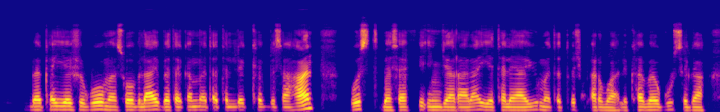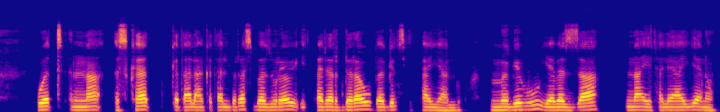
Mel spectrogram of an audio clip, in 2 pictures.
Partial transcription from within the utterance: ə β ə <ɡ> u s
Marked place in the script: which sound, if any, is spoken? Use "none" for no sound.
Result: ɡ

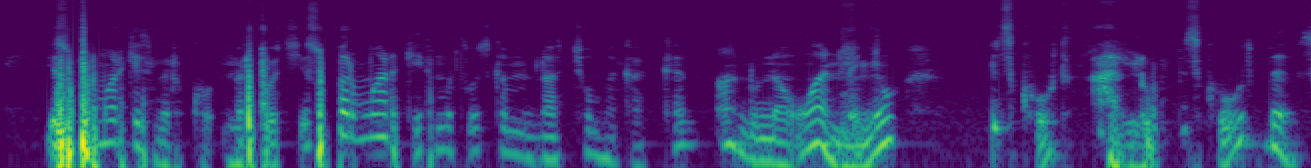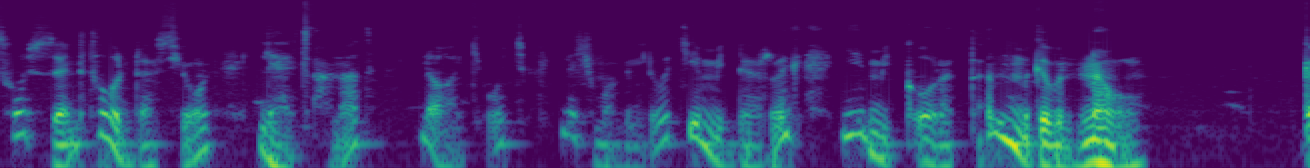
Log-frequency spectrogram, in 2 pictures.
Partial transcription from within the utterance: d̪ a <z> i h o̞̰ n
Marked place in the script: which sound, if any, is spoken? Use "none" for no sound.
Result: s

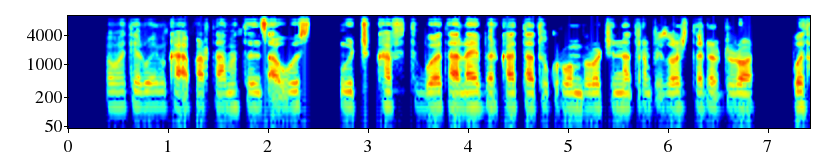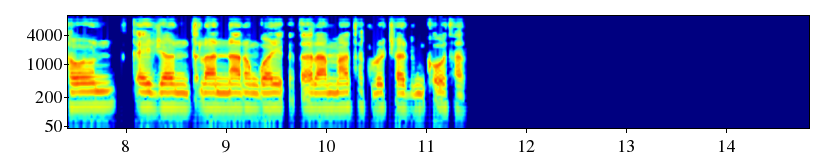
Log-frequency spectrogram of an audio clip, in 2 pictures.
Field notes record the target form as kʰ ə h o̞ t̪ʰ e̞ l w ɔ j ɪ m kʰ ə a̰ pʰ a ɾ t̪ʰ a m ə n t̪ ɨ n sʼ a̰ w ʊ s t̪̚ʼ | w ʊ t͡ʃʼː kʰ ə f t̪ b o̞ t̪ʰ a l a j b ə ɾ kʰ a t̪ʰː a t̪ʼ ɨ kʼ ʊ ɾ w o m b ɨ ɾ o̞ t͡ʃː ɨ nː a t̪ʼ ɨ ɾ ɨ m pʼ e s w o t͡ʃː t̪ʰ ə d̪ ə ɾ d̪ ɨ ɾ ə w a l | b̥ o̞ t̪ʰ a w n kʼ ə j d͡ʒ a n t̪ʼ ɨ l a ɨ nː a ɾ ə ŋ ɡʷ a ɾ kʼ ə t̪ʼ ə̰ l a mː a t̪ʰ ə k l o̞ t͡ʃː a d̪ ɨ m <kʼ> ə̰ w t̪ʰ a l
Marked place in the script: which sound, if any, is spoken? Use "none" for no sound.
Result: kʼ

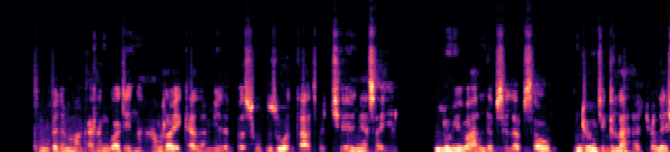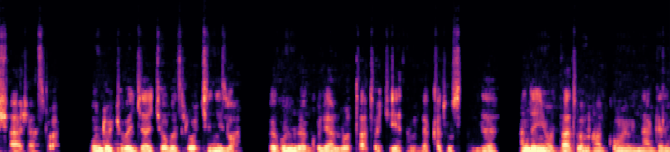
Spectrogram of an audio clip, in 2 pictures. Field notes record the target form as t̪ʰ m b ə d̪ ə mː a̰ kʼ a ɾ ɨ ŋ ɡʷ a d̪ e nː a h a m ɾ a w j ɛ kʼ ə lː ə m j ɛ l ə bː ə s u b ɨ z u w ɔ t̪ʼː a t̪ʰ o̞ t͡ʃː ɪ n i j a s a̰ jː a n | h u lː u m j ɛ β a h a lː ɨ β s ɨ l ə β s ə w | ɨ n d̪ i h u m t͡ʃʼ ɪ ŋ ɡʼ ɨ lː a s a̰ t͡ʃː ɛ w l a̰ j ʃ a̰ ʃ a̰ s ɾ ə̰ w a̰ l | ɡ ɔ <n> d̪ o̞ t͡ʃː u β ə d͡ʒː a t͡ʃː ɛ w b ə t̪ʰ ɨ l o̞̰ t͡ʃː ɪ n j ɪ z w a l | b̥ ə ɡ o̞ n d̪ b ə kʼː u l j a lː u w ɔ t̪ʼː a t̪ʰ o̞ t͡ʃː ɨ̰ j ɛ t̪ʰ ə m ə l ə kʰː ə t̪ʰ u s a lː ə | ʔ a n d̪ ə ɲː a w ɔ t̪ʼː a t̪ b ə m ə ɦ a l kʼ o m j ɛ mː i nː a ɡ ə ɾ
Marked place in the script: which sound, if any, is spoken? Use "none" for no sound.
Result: n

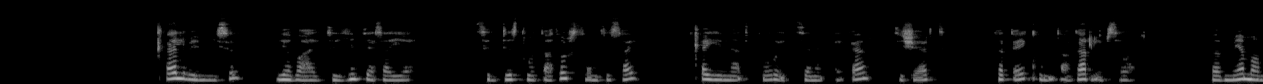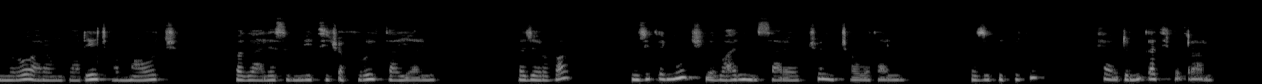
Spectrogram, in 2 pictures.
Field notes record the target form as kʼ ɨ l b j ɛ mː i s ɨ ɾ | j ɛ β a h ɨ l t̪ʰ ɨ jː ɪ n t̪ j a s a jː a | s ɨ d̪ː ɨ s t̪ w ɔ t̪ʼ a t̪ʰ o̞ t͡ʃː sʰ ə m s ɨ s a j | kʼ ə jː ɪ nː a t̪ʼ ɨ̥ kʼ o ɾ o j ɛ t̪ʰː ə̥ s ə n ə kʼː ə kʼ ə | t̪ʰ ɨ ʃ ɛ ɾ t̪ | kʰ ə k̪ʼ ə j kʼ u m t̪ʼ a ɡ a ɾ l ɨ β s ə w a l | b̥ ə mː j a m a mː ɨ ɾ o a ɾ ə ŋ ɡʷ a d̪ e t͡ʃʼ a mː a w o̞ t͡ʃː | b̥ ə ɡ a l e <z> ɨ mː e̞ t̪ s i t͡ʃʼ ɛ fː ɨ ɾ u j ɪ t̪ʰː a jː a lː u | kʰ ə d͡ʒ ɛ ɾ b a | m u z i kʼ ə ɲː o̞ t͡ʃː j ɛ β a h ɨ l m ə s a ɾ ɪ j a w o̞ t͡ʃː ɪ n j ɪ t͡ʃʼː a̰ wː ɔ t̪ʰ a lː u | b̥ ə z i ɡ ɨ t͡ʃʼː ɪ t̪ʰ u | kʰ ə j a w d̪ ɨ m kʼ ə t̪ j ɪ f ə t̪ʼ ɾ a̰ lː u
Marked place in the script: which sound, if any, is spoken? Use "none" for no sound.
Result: s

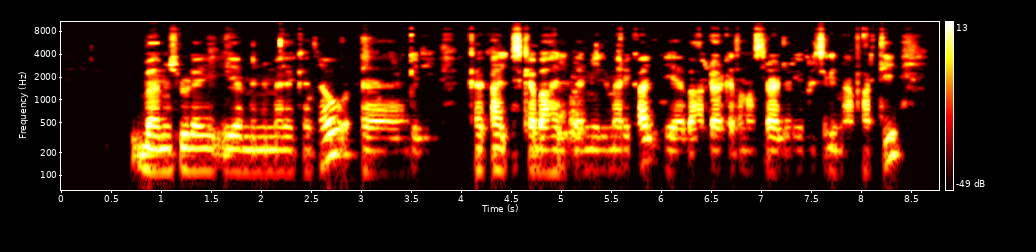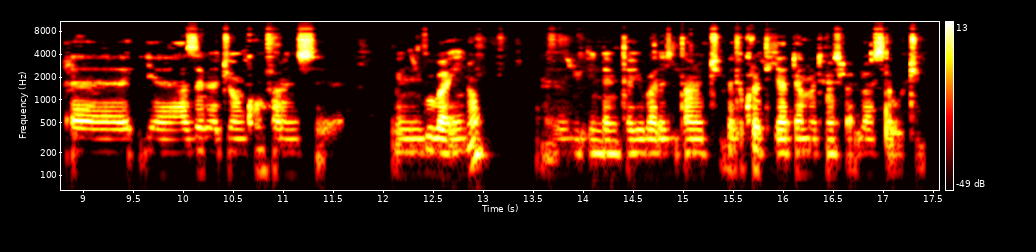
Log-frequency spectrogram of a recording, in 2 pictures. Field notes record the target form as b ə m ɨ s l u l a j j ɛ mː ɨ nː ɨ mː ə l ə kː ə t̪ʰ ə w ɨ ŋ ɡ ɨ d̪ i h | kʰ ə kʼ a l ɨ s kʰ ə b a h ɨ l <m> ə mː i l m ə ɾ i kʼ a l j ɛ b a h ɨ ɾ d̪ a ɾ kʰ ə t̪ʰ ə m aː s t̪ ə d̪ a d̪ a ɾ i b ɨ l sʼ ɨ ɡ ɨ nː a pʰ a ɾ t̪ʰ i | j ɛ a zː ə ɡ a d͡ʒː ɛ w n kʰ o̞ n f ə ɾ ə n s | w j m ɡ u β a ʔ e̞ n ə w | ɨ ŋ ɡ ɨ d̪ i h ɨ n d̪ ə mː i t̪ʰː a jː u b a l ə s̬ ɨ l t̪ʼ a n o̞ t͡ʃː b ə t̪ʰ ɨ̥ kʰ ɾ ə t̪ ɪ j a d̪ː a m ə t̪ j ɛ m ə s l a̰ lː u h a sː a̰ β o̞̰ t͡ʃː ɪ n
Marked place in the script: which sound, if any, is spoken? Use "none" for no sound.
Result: b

